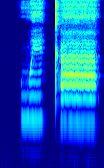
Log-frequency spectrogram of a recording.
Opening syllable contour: high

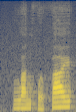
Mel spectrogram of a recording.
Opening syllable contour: high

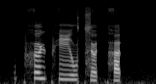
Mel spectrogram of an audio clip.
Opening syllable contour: high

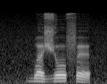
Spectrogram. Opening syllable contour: falling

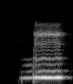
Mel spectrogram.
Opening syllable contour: high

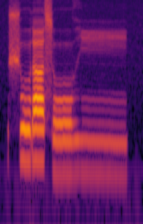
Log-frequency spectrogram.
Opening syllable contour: high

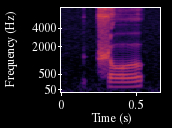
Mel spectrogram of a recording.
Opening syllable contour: rising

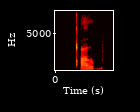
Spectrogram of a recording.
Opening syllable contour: rising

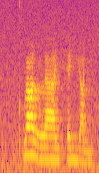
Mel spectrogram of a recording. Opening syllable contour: high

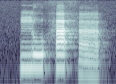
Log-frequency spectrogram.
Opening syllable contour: high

